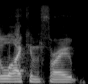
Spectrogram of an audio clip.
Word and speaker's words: Lycanthrope: Lycanthrope, yeah.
